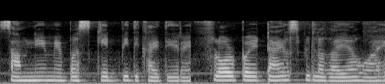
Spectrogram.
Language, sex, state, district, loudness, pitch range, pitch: Hindi, female, Arunachal Pradesh, Papum Pare, -16 LUFS, 175-190 Hz, 180 Hz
